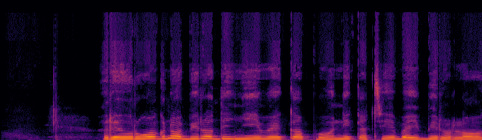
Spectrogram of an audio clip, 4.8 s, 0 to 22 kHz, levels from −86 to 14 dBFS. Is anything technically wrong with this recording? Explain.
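Yes. Around 2.31 to 2.35 s this speech clip has two closely overlapping network faults.

From 2.31 to 2.35 s there is a short concealed packet loss. About 20 ms of audio arrived too late for the decoder, and the receiver covered roughly 18 ms of it by extending the preceding sound before blending back into the real signal. You hear it as a brief smear or wobble. Unlike the rebuilt frame that overlaps it, this stretch is invented from what came before, not decoded from any data.

From 2.33 to 2.35 s a lost packet was rebuilt from error correction. About 20 ms, which points to a single lost packet, was recovered from the low-bitrate backup copy carried in the next packet. There is no gap, but that moment sounds rougher and noisier. That grainy texture sets it apart from the concealment's smeared continuation.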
